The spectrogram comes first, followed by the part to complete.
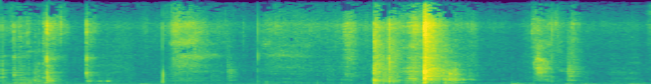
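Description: Scattered light knocks and clicks of work in an opened ceiling, with a short rustling scrape about four seconds in, over a faint steady hum.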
